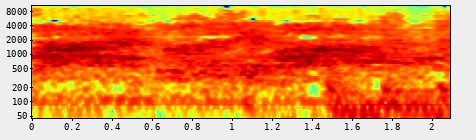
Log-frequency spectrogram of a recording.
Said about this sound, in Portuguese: Xiii, mas ao menos dá pra ouvir o grito da galera.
